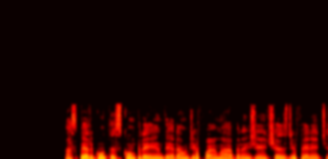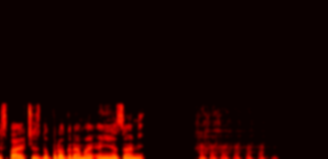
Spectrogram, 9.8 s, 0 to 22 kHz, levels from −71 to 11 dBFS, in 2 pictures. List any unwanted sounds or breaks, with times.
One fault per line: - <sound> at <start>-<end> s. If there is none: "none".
- laugh at 7.8-9.1 s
